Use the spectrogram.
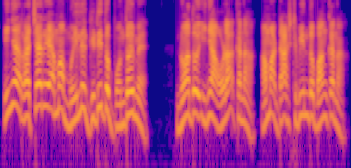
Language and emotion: Santali, angry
